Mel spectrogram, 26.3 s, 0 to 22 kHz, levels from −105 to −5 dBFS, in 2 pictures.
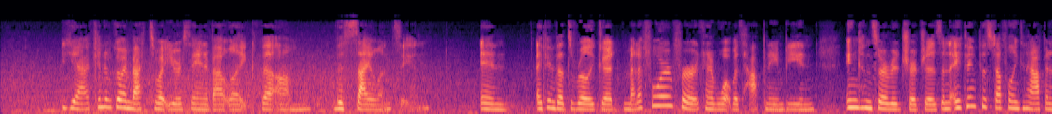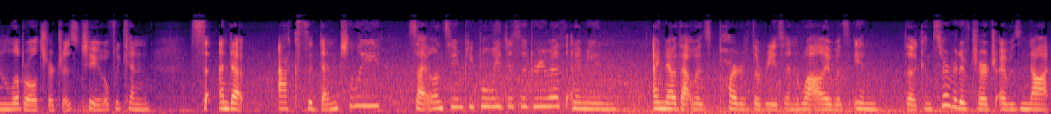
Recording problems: garbled, watery; slightly; nothing above 8.5 kHz
train or aircraft noise; noticeable; throughout; 15 dB below the speech

